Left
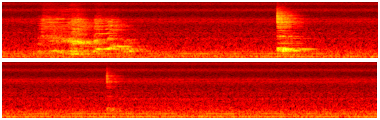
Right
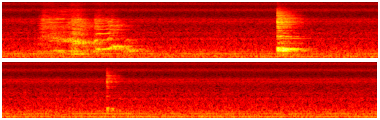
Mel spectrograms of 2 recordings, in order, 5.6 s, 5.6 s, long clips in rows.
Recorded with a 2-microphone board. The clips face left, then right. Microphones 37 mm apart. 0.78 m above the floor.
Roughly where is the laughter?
Centre.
